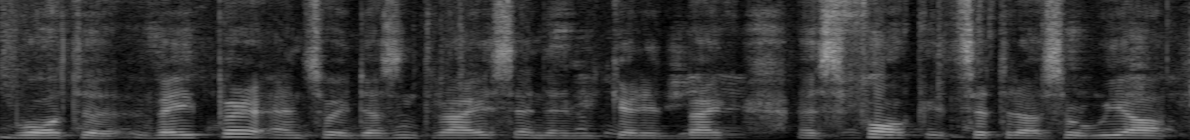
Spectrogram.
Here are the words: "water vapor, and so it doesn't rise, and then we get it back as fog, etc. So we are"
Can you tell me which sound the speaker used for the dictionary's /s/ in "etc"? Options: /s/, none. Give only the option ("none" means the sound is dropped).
/s/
